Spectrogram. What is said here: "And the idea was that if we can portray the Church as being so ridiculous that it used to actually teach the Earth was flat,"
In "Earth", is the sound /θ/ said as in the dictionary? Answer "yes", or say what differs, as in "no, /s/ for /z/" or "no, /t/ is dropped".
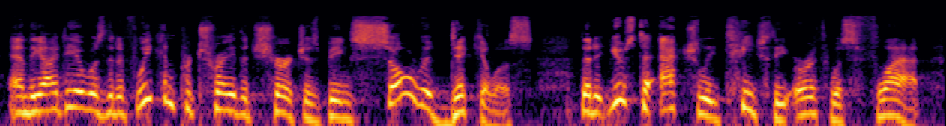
yes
